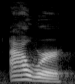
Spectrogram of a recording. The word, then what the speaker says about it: hour: for example the word honor hour and herb you would still be using your n article because there's a silent h particularly acronym i am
